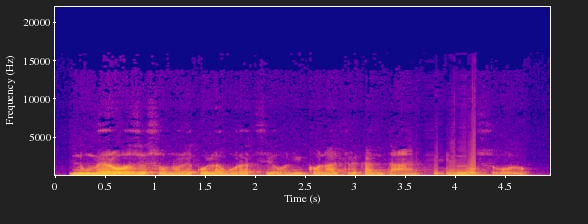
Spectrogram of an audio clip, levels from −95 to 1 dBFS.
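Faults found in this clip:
Robotic sound from repeated short buffers, 3.52–4.21 s. Speech becomes a rigid metallic buzz, 134 Hz. Likely playout underrun looping a ~7.5 ms block for most of it. Spectrogram: flat harmonic comb at 134 Hz multiples. Waveform: identical repeating cycles.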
